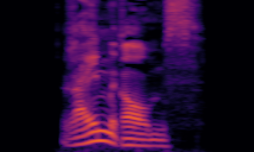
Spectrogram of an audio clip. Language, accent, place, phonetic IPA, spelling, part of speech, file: German, Germany, Berlin, [ˈʁaɪ̯nˌʁaʊ̯ms], Reinraums, noun, De-Reinraums.ogg
- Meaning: genitive singular of Reinraum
